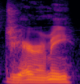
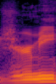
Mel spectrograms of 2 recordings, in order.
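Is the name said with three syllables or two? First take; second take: three; two. First: The name is said with all three syllables. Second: The name is squeezed into two syllables. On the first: The speaker calls it right. "It's Jeremy. It's not G-E-R-M-Y" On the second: The speaker calls it wrong. "drives me fucking crazy when people pronounce it that way"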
